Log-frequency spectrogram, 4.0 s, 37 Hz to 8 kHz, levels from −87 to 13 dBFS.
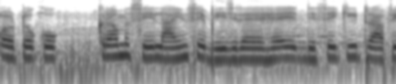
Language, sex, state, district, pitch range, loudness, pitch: Hindi, female, Goa, North and South Goa, 185-210 Hz, -16 LUFS, 200 Hz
